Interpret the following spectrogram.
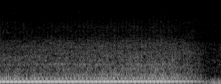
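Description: ATV engine running at a steady speed while riding, one even low drone that fades out just before the end.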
